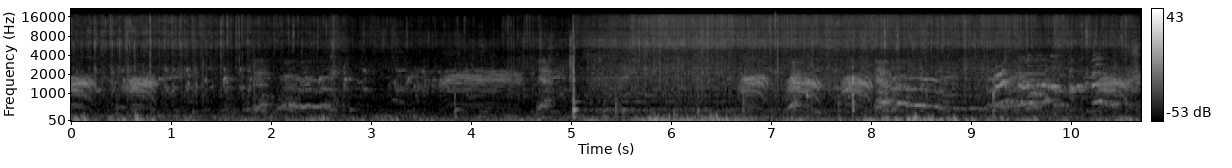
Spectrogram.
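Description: Birds calling in series of short, harsh, repeated calls, over the faint sizzle of a burger patty frying in oil in a non-stick pan. A single sharp click comes about halfway through.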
